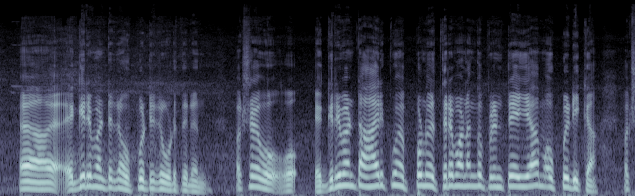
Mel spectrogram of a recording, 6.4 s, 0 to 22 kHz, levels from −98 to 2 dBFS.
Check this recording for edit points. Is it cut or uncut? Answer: uncut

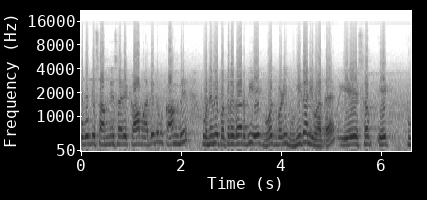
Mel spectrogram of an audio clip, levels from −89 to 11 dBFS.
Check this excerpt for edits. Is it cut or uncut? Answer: cut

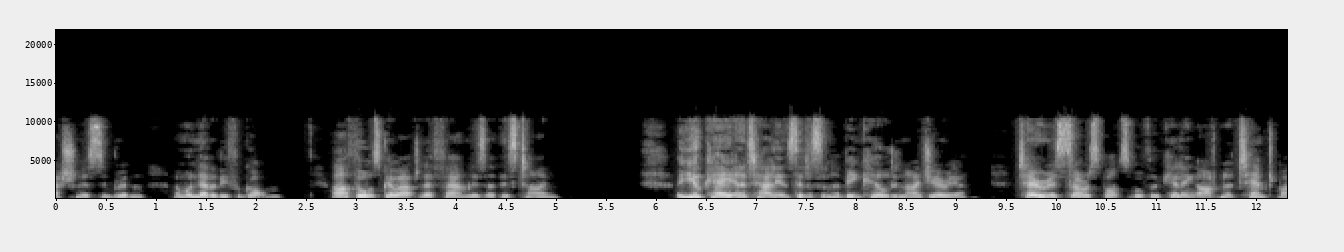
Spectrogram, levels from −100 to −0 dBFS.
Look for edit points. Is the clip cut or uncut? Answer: cut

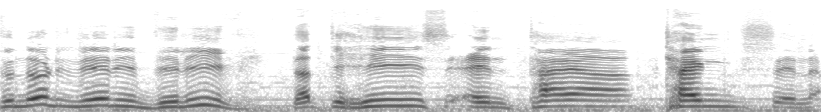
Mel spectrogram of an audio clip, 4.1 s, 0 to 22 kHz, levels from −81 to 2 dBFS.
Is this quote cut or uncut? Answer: cut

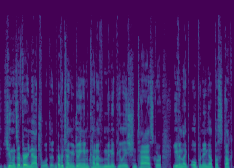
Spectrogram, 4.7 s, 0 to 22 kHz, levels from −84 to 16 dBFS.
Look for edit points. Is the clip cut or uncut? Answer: cut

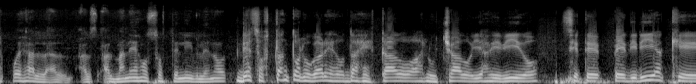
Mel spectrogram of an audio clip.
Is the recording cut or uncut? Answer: cut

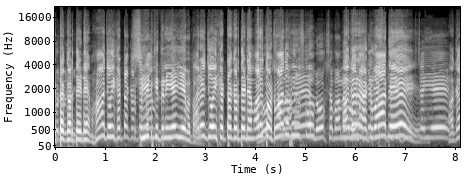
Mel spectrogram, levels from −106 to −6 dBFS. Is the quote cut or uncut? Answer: uncut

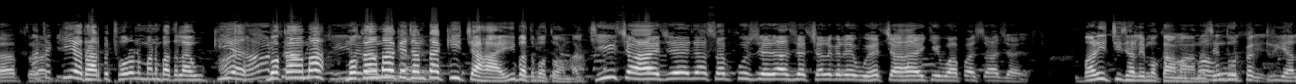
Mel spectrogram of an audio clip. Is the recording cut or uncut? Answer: uncut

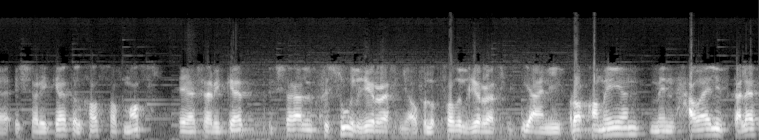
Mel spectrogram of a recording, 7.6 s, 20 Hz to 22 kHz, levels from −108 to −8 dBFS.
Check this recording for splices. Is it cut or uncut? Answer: cut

